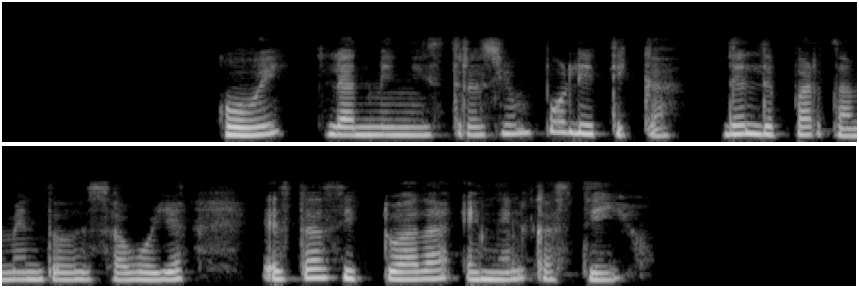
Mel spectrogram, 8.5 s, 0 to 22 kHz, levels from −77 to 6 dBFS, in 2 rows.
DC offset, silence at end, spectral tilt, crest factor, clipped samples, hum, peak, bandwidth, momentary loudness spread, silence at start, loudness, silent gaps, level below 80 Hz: under 0.1%; 1.15 s; -6.5 dB/octave; 18 dB; under 0.1%; none; -2 dBFS; 7.8 kHz; 7 LU; 1.1 s; -20 LUFS; 1.45-1.57 s, 3.43-3.59 s, 5.51-5.57 s, 6.13-6.17 s; -62 dBFS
